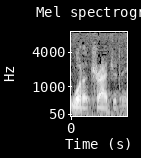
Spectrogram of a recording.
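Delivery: put-on muttering under breath. Retelling what a listener said under his breath during a talk on Jesus' death, muttered. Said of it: "quite loudly, but under his breath".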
